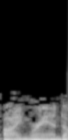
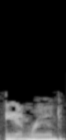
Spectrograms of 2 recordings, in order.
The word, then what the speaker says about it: Ayn Rand: The author is Ayn Rand, often incorrectly pronounced Ayn Rand, but it's A-Y-N. Last name is R-A-N-D.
